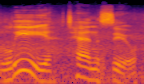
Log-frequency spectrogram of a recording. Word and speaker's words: Lei Tenu: My name on here is actually pronounced Lee Ten Su.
